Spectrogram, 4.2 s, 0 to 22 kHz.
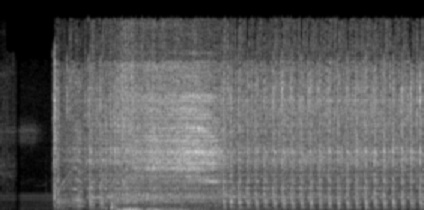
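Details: BMW E46 323i with M52 engine during diagnosis, fuel pressure about 50 psi and holding while cranking. The starter spins with a steady, rapid churn, about four beats a second, but it never fires; crank no start, later traced to the air flow sensor.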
